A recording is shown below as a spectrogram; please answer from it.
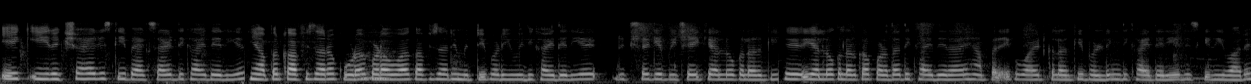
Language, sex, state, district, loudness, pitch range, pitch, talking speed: Hindi, female, Uttar Pradesh, Hamirpur, -32 LUFS, 225-240 Hz, 230 Hz, 265 wpm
